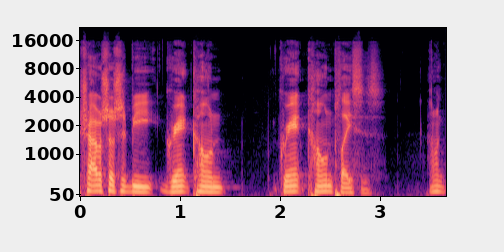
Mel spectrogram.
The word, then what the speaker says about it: Cohn: show should be Grant cone Grant cone places I don't get it Cohen places oh yeah I don't pronounce my name that way though but yeah it's funny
